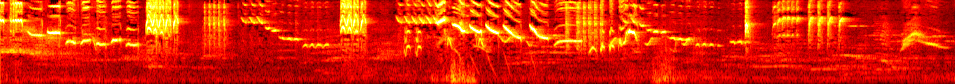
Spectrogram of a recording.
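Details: Bali myna singing vigorously, mixing harsh rasping bursts, rapid series of descending whistled slurs and buzzy chatter, with a couple of low thumps; song flows almost continuously.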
